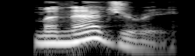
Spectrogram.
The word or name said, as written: menagerie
